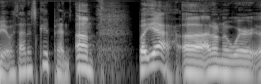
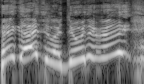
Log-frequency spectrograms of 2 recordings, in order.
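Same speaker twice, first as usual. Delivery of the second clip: mock very high, squeaky, lip-full, weird, loud voice; 8 dB louder than usual. Retelling trying chewing tobacco with friends: imitating own voice with chew in lip. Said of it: "You would have a weird fucking voice".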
